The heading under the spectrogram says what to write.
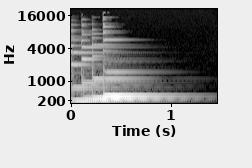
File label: call begin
